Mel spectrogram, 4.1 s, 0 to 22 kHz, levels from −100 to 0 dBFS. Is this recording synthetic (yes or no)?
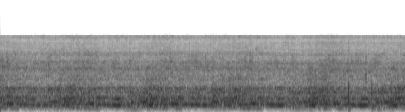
no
